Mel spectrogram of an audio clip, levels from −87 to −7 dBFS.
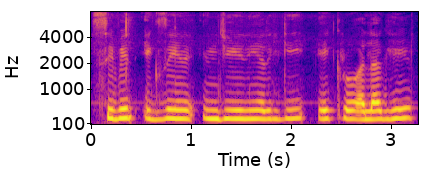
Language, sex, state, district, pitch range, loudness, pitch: Hindi, female, Madhya Pradesh, Bhopal, 225-235 Hz, -15 LUFS, 230 Hz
